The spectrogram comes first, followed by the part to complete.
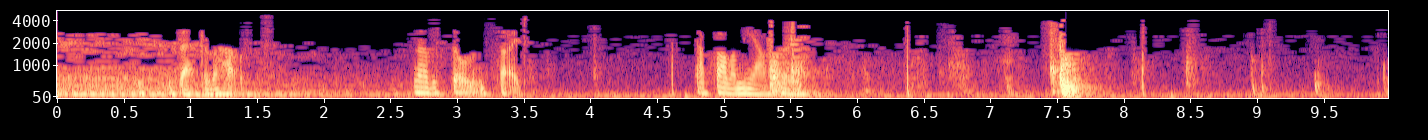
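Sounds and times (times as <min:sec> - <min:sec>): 
heavy cellar door hauled open: 0:00.0 - 0:03.2
speech: 0:00.9 - 0:01.7, 0:02.7 - 0:03.6, 0:04.8 - 0:05.8.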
